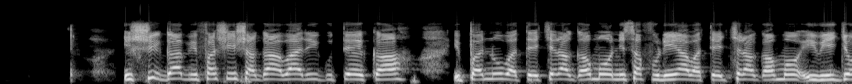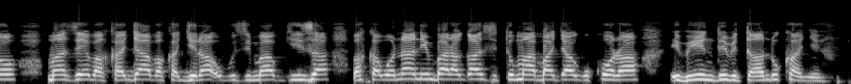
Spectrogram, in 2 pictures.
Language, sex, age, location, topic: Kinyarwanda, female, 25-35, Musanze, finance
